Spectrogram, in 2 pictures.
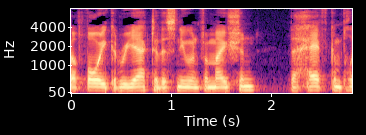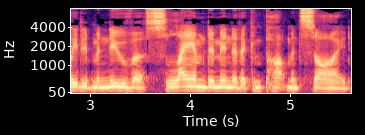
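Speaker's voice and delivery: ordinary delivery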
